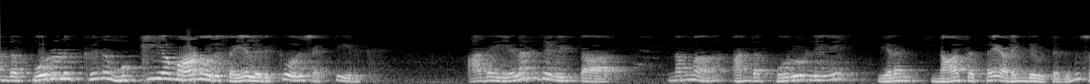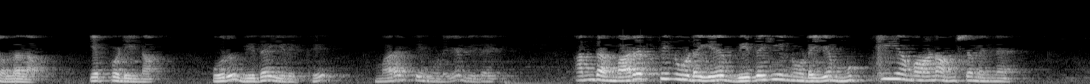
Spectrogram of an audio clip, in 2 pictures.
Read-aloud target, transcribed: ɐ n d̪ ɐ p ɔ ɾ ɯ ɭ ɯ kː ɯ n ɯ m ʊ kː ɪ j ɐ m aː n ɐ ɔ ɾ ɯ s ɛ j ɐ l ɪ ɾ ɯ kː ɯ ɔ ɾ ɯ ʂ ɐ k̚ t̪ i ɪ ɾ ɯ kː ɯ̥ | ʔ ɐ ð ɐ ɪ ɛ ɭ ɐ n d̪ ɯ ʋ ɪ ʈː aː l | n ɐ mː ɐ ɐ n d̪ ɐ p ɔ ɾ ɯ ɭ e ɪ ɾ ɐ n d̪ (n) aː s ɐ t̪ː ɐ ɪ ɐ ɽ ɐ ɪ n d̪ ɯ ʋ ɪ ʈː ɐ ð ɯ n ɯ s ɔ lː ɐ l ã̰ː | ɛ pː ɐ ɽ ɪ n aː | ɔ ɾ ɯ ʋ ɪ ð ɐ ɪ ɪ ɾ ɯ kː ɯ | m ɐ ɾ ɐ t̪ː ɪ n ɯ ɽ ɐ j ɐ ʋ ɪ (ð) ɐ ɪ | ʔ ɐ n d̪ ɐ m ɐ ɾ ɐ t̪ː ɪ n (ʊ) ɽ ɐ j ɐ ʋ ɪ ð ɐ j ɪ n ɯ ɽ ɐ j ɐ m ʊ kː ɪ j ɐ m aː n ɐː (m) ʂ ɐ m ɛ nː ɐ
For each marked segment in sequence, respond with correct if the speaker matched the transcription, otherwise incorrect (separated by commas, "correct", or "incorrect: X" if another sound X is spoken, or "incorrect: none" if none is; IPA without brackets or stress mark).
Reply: correct, correct, incorrect: ɯ, correct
